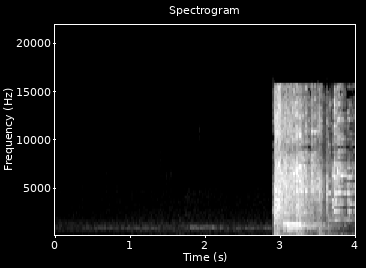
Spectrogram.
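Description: A gunshot rings out sharply.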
